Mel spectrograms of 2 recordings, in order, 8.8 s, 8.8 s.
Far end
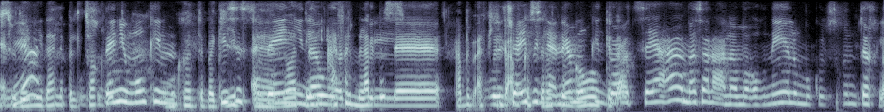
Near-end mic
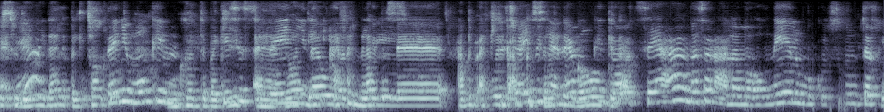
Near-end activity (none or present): none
